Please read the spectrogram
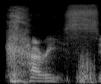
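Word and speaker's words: charis (χάρις): The word joyful here is actually, the root of it is the Greek word charis, or if you want to say it properly, and you can do this with me, charis. You know, get that sound in there from the Greek.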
